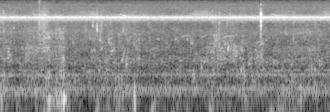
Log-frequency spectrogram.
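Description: Faint small ticks and light knocks from a spinning reel being cranked and a rod being worked from a jon boat, over a steady low hum and a thin high whine.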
